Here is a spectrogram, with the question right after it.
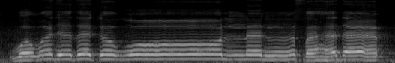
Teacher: لام کے اوپر 2 زبر کی تنوین ہے، تنوین کے بعد اخفا کے 15 حروف میں سے فا ہے، اس لیے تنوین کی آواز کو ناک میں چھپا کر پڑھیں گے، اس کو اخفا کہتے ہیں۔ · کھڑا زبر برابر ہے الف مدہ کے، اس لیے کھڑا زبر کو ایک الف کے برابر کھینچ کر پڑھے۔ دال کے اوپر کھڑا زبر ہے، کھڑا زبر حالت وقف میں اپنی حالت پر باقی رہتا ہے۔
